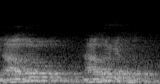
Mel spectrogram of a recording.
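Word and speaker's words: ניחוח: 향기롭다라고 하는 것은 나흐 야흐 원어 발음이 나흐 야흐 이게 이런 뜻이에요.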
